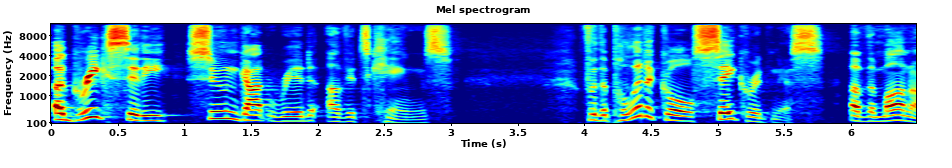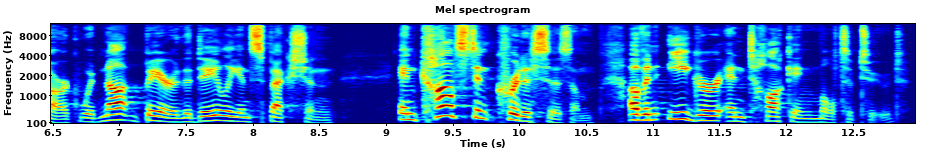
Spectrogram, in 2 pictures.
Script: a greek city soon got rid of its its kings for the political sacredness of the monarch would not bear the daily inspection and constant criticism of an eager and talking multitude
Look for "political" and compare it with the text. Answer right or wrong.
right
